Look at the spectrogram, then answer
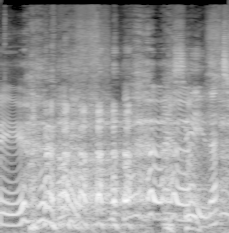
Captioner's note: innocent giggles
